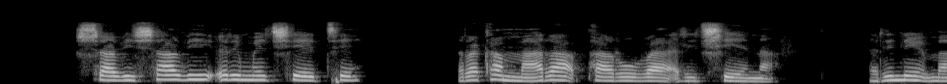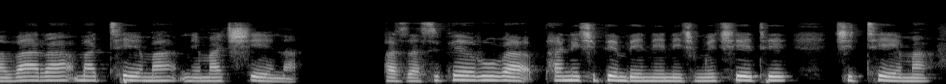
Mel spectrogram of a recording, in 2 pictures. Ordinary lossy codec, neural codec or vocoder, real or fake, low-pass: AAC, 32 kbps; none; real; 7.2 kHz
